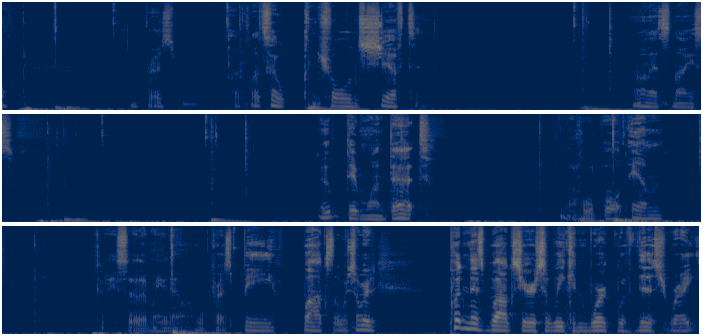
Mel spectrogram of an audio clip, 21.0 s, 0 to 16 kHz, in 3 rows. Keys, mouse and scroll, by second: 0.5 b, 1.1 click, 6.0 middle click, 7.9 ctrl+click, 9.4 middle click, 10.9 middle click, 13.0 alt+m, 13.5-13.9 scroll down 2, 13.9 middle click, 15.6 b, 16.2 click.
